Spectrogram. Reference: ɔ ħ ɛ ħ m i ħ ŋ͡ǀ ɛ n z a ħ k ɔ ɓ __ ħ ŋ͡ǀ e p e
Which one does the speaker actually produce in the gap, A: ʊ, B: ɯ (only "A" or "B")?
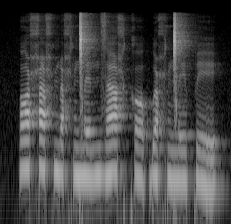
A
